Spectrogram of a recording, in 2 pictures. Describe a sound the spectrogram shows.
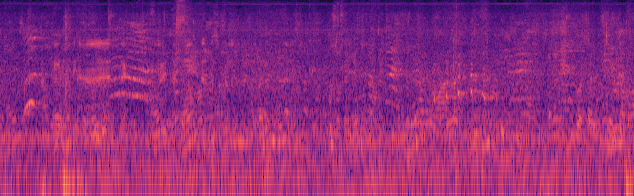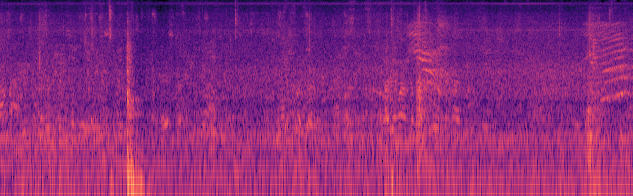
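Padel rackets strike a ball with sharp pops.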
